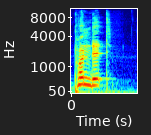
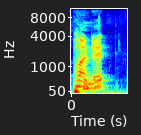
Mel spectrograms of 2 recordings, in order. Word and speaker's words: pundit: And speaking of the scene magazine, Dean Young, our collaborator and pundit, who writes, I don't even know if I, did I say that right? – Well, it's pundit. – Pundit.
